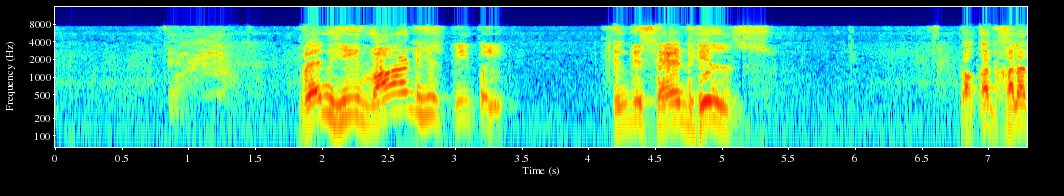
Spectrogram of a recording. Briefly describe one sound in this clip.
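An elderly man speaks calmly into a close microphone, in bursts with pauses.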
